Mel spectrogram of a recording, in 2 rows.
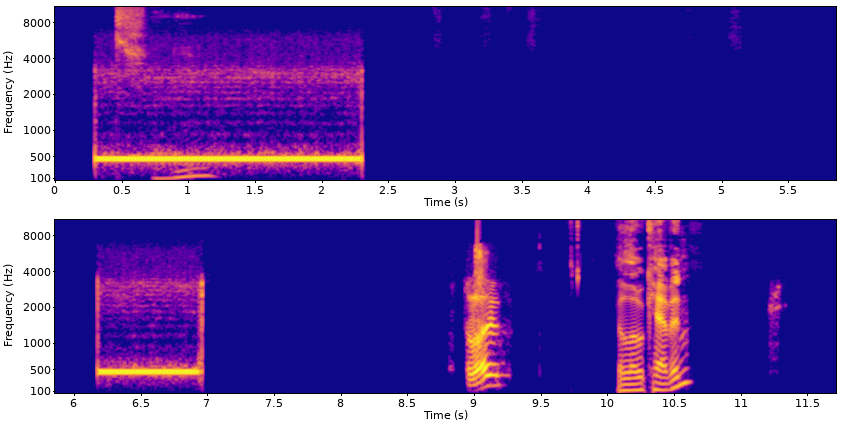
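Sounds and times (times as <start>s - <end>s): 
ringback tones from an outgoing phone call: 0.3s - 2.3s, 6.2s - 7.0s
speech: 10.1s - 10.7s.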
